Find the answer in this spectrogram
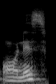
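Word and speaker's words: honest: यू एन इंक pot with you before a silent H एज ही वाज एंड are late he इज एन ऑनेस्ट person अब एन तो आपको पता ही है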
